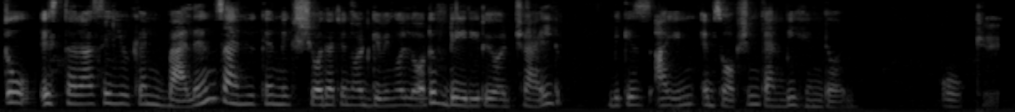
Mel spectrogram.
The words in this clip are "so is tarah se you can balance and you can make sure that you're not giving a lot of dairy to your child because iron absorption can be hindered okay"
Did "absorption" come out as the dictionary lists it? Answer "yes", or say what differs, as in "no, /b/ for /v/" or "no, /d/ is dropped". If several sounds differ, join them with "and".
yes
